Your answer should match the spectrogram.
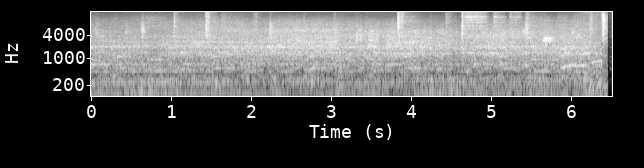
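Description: Busy street traffic noise, a dense steady din, with film score music running underneath.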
